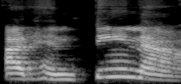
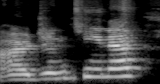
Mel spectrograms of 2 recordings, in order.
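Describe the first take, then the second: First: Argentina said the Spanish way, "ar-hen-TEE-na"; Spanish pronunciation. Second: Argentina said the English way, "ar-jen-TEE-na"; English pronunciation. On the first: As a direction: say Argentina with a breathy h for the g. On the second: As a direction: say Argentina with a j sound for the g. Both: Shown as a demonstration. Gives Spanish name, then English.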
